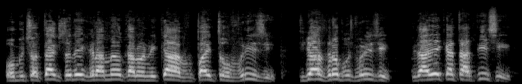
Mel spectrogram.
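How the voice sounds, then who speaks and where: A man's voice: high voice, steady tone, a bit bright, dry recording. A man co-hosting a casual radio chat show, complaining and ranting in lists. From Greece. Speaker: co-host.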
